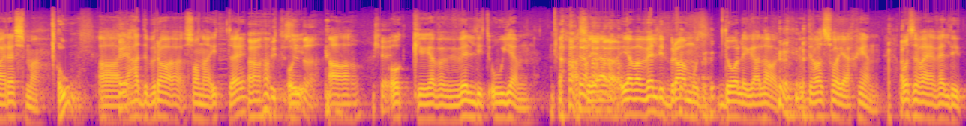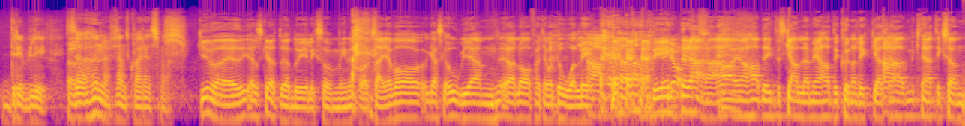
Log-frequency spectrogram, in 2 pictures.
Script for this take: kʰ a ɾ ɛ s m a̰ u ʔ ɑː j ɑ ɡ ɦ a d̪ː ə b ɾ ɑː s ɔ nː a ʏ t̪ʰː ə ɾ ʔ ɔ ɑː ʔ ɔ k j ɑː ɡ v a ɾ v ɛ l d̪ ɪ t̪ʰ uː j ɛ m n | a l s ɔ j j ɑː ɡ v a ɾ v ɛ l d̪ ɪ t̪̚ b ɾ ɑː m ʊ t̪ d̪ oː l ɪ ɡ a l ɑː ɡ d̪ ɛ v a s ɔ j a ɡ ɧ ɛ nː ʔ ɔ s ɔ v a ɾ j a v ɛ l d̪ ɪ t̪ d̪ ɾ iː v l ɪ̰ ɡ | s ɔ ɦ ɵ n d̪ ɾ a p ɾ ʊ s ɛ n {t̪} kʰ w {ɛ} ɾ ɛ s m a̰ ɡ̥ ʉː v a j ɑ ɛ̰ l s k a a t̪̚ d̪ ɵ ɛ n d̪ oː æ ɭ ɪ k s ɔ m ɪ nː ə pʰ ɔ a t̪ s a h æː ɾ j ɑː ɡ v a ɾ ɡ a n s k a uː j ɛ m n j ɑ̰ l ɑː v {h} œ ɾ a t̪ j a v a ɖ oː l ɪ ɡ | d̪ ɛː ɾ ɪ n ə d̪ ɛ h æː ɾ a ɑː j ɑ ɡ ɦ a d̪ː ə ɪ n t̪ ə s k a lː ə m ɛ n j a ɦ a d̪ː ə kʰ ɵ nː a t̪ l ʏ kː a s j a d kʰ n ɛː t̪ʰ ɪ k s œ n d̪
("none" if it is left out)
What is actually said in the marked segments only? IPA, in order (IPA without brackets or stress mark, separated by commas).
t̪, a, f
